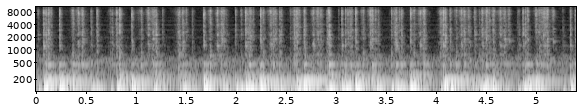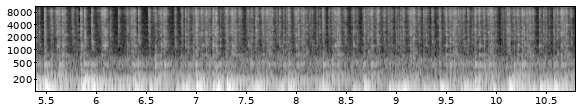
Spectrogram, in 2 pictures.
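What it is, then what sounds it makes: Homemade rain drum made from a metal tin. A homemade rain drum, a medium round yellow-painted hollow metal tin with a clear plastic film stretched over its open top and small loose grains inside, is held in both hands and slowly tilted and rocked. The grains roll and patter across the film in a continuous rain-like rush, with a dense low rumble underneath and a fine bright crackle on top. The wash swells and eases with each tilt throughout.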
